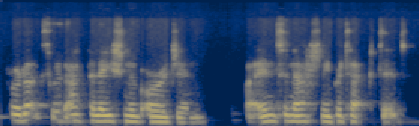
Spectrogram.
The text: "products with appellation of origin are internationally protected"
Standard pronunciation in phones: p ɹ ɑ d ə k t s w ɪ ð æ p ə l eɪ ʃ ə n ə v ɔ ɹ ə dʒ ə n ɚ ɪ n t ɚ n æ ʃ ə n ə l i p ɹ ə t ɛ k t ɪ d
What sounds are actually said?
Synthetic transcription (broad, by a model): p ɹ ɑ d ə k t s w ɪ ð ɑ p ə l eɪ ʃ ə n ə v ɔ ɹ ə dʒ ə n ɚ ɪ n t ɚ n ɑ ʃ ə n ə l i p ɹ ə t ɛ k t ɪ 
